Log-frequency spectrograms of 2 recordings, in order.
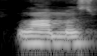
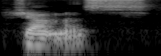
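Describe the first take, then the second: First: The word is said with an English pronunciation. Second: The word is said with a Spanish pronunciation. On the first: "llamas we say in English" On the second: "we say llamas in Spanish"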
